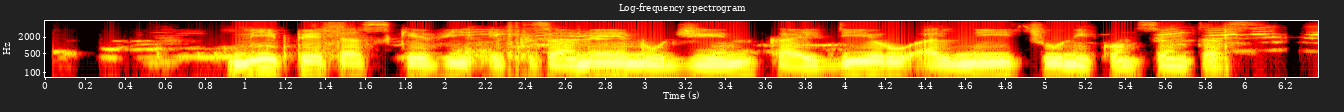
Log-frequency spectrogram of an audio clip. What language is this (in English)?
Esperanto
